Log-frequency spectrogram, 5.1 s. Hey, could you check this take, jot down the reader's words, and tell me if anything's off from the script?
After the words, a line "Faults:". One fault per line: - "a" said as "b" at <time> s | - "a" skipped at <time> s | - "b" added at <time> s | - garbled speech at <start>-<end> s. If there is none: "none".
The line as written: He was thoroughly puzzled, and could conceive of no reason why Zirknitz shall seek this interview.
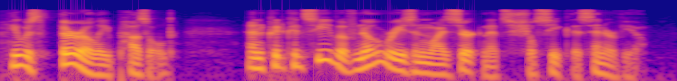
He was thoroughly puzzled, and could conceive of no reason why Zirknitz shall seek this interview.
Faults:
none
